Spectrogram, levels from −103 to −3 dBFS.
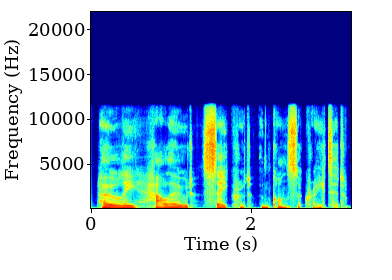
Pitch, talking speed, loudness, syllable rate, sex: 145 Hz, 90 wpm, -23 LUFS, 4.2 syllables/s, male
